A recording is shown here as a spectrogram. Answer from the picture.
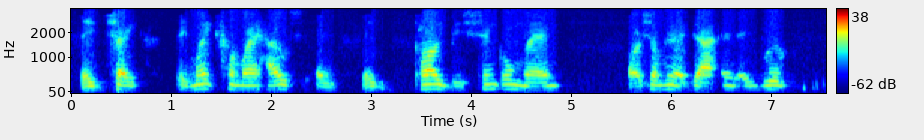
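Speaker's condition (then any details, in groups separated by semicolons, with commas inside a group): Damaged vocal cord; about 40 years since injury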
